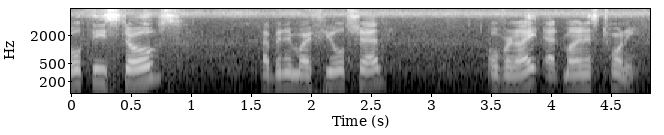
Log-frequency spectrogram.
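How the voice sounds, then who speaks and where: A man speaks with ordinary pitch variation. Light background noise is present, and the sound is dry with no echo. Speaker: outdoor gear demonstrator. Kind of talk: tutorial. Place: open country.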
